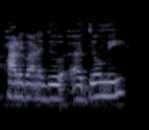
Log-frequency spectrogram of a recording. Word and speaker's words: Udemy: I know I'm probably going to do a Udemy. Is it Udemy or Udemy? I don't know how to pronounce it. It's Udemy.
